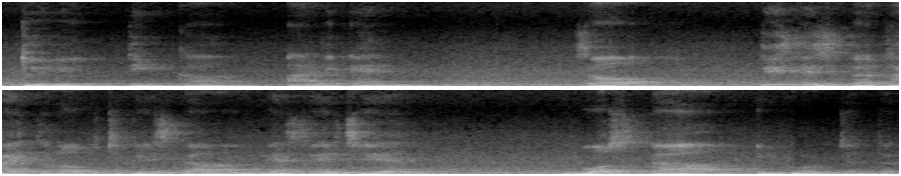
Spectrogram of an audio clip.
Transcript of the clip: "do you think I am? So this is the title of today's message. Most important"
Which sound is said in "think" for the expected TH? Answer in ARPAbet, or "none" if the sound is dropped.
T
